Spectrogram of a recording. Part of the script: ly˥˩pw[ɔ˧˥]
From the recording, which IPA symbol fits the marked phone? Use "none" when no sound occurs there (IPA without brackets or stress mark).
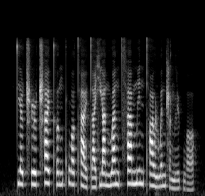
ɔ˧˥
